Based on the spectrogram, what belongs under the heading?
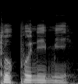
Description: Ääntäminen
Ääntäminen Paris: IPA: [tɔ.pɔ.ni.mi] France (Île-de-France): IPA: /tɔ.pɔ.ni.mi/ Haettu sana löytyi näillä lähdekielillä: ranska Käännös 1. paikannimitutkimus 2. toponomastiikka Suku: f .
